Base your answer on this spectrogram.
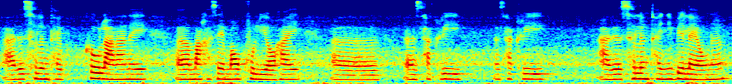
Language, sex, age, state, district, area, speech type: Bodo, female, 30-45, Assam, Kokrajhar, rural, spontaneous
